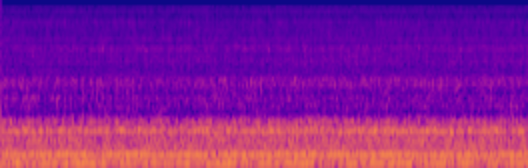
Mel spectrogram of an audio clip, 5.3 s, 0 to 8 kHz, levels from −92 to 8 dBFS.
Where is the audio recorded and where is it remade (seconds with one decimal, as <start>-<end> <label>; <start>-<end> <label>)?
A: 0.0-5.3 remade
